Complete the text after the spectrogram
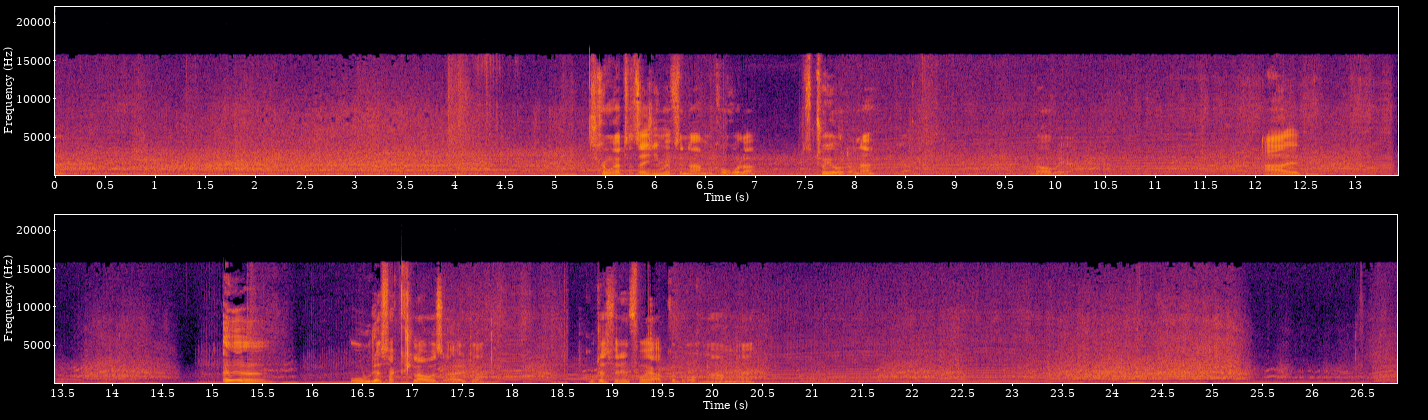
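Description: Tyres screech as a car drifts around bends.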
